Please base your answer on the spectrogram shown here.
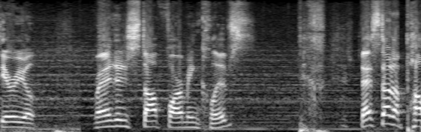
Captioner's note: chuckles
